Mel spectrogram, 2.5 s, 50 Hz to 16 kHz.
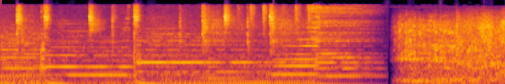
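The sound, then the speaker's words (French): A panther lets out a loud, rumbling roar with a gravelly growl in a Dulux Valentine paint advertisement marking the brand's 100 years, sustained for about two seconds before cutting off into a brief rush of noise. No one speaks. “Deluxe Valentine fait rugir sa panthère pour célébrer ses 100 ans de couleurs et de projets déco.”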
